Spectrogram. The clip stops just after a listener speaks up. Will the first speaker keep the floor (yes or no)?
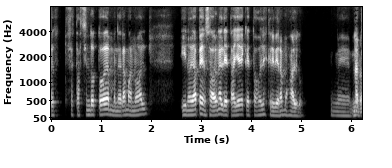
no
